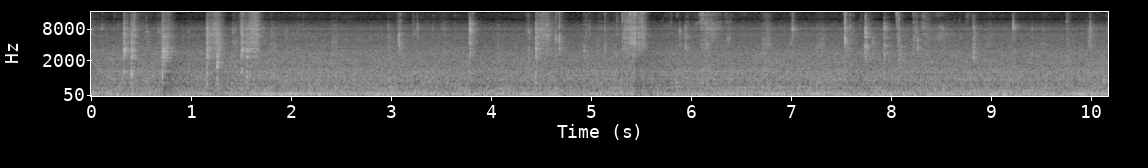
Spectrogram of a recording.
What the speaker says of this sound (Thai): คนๆเลยครับ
